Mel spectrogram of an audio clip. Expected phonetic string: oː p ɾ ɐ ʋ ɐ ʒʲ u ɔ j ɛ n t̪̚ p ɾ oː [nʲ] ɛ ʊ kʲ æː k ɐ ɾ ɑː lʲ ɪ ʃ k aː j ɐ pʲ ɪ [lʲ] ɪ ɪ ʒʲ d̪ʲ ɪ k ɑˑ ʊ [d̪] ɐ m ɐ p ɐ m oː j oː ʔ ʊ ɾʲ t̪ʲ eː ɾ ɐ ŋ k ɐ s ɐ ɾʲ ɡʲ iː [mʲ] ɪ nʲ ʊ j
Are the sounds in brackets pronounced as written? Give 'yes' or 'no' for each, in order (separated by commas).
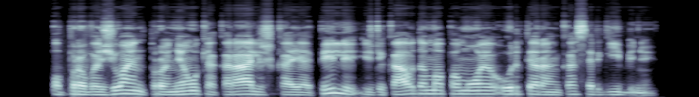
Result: yes, yes, yes, no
